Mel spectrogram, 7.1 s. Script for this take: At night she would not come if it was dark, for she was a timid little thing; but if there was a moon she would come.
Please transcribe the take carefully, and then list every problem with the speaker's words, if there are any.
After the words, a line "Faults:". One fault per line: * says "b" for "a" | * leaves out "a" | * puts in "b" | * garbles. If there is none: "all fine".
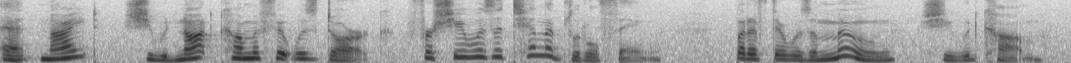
At night she would not come if it was dark, for she was a timid little thing; but if there was a moon she would come.
Faults:
all fine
